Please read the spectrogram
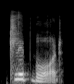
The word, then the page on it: clipboard: Indian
